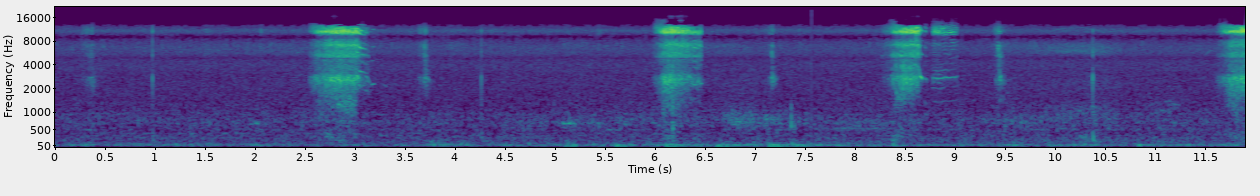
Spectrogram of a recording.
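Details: Sleeping cat snoring loudly: short hissing, rasping breaths recur roughly every two to three seconds over a steady low hum of background noise.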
